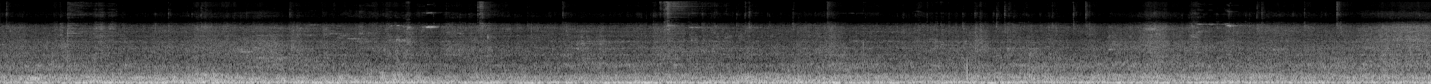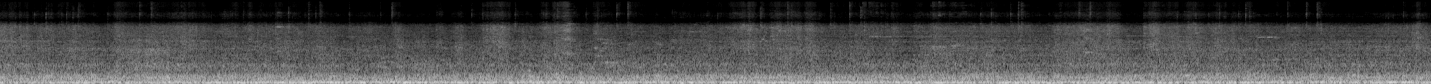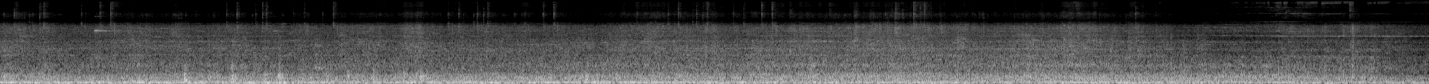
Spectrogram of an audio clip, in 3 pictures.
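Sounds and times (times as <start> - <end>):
freight train rumbling on rails: 0.0 - 42.9
faint high squeaks and clicks: 2.8 - 5.0, 11.5 - 12.6, 29.4 - 31.8, 40.9 - 42.9.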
